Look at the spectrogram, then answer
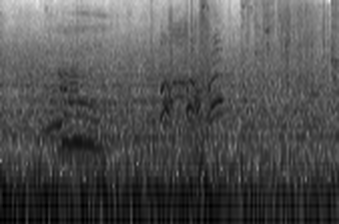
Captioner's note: eery laughing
